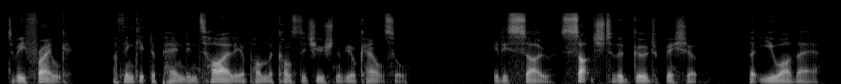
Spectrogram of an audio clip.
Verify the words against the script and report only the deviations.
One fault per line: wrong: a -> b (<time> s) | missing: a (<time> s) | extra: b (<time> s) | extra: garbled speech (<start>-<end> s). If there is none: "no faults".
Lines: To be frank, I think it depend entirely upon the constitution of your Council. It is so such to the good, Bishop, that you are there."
no faults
